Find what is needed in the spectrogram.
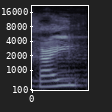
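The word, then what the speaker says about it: חַיִל: de las piedras preciosas es una mujer heil en hebreo se lo voy a deletrear es k j ah y el acento en la a ninguna de nuestras traducciones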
